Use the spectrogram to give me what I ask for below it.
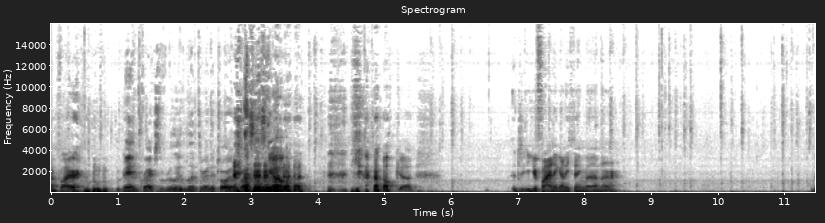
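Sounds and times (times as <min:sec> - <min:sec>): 
speech: 0:00.0 - 0:05.8, 0:06.9 - 0:08.6
steady low hum: 0:00.0 - 0:11.4
laughter: 0:00.3 - 0:01.1, 0:02.7 - 0:05.4
typing a web search on a computer keyboard: 0:05.6 - 0:06.3, 0:08.1 - 0:11.4.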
